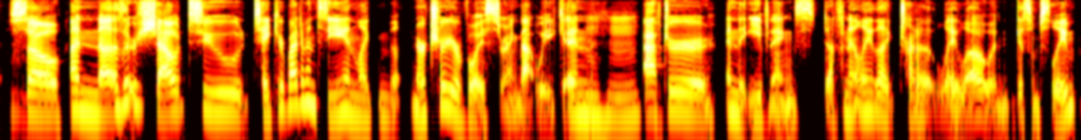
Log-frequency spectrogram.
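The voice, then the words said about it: Lower, slightly raspy voice. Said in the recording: “now this voice that you guys hear, that's a little lower, a little raspy ... I actually used to have a very high pitched voice ... I permanently damaged my vocal cords”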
